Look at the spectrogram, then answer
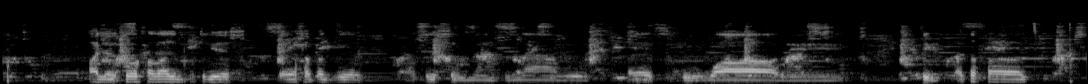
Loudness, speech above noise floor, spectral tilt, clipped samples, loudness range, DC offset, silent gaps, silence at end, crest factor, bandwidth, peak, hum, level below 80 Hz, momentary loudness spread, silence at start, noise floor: -28 LUFS; 21 dB; -4 dB/octave; under 0.1%; 5 LU; under 0.1%; none; 0 s; 20 dB; 7.4 kHz; -8 dBFS; none; -72 dBFS; 16 LU; 0.05 s; -49 dBFS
